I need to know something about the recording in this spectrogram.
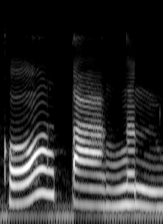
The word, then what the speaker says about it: kotangen: Oh ya Ko ta ngan nah ini cara bacanya Ya bukan yang saya tadi saya Sebutkan loh agak Sasak nanti sebutannya ini adalah kotangen gitu ya kotangan itu samping bagi depan lah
